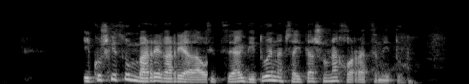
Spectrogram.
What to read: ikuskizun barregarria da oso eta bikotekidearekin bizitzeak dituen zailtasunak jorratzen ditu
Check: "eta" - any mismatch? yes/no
yes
